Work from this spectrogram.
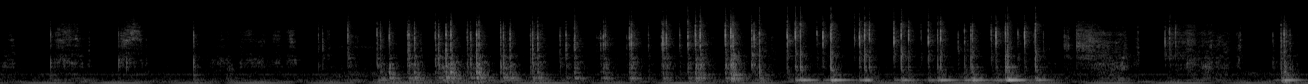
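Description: Long painted nails scratch and tap the front label of a large white-and-pink plastic Olay body wash bottle, apparently full, standing on a metal shower caddy. Soft rubbing scratches in the first seconds give way to a quick, uneven run of light, crisp taps with short dry decays, over a faint steady low hum.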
